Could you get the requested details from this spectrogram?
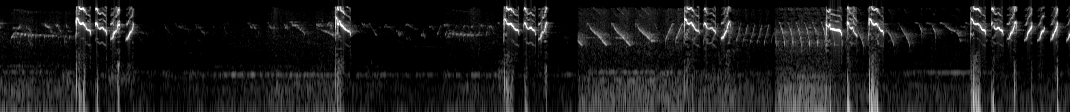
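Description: An Oriental white-eye gives bursts of very high, rapid twittering and sweeping notes every two seconds or so, with sharp clicks and knocks between them.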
